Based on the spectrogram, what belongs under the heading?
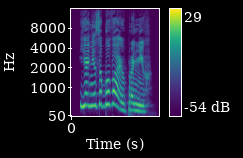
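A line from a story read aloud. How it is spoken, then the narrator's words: Thoughtful. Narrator (Russian): задумчиво проговорила Мирослава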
